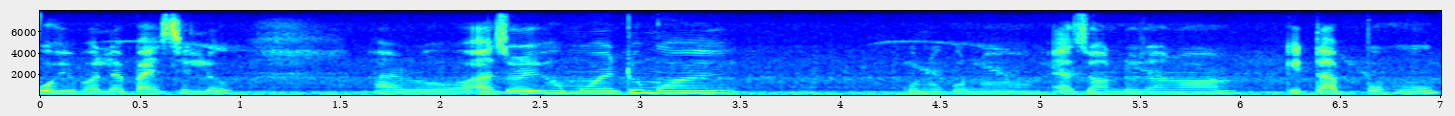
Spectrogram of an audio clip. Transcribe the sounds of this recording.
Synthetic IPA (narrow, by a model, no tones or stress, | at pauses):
poɦibɔlojpajsilʊ̃ | aɹua̰zoɹixɔmɔjɔtʊmɔj | kʊnʊkʊnʊɛ̰zɔnduzɔnɔɹ | kitapːoɦʊ̃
